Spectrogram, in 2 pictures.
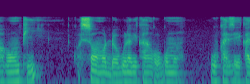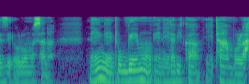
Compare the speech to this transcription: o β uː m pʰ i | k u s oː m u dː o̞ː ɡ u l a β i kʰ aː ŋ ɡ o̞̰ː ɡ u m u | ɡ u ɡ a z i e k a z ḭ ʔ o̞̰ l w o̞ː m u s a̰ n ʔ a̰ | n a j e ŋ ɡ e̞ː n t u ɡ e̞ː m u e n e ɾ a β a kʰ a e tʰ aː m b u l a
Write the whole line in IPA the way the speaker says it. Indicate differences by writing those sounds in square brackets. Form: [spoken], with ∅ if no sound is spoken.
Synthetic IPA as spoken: o β uː m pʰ i | k u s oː m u dː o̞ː ɡ u l a β i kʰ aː ŋ ɡ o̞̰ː ɡ u m u | ɡ u [k] a z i e k a z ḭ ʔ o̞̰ l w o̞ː m u s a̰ n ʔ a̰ | n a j e ŋ ɡ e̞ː n t u ɡ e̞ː m u e n e ɾ a β [i] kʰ a e tʰ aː m b u l a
